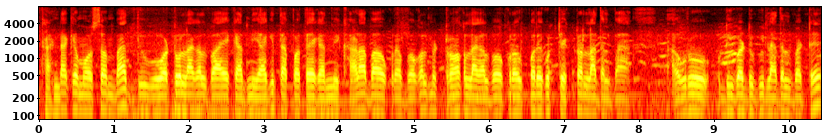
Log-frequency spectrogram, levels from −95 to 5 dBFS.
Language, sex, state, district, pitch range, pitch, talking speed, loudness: Bhojpuri, male, Bihar, East Champaran, 105-115 Hz, 110 Hz, 155 wpm, -18 LUFS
